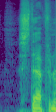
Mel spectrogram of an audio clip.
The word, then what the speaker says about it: Stefan: Stefan rhymes with Effin.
